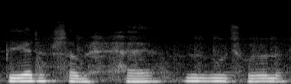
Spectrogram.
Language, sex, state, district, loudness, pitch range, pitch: Hindi, male, Himachal Pradesh, Shimla, -17 LUFS, 135-150 Hz, 145 Hz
